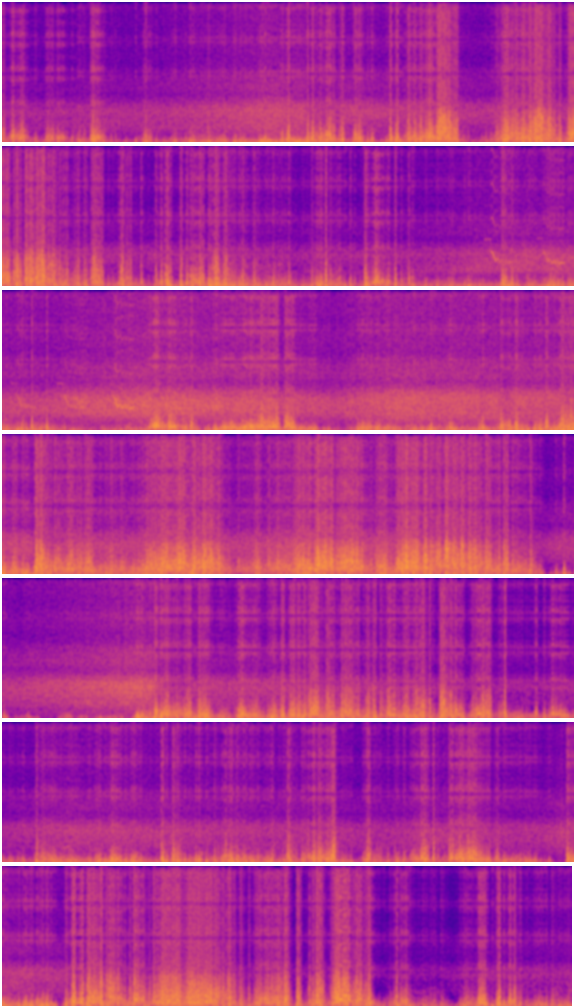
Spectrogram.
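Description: Strong storm wind gusting hard against the phone's microphone, a loud rushing noise that surges and falls with each gust, with the trees' leaves thrashing in it. The wind eases briefly a little past halfway, then picks up again.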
